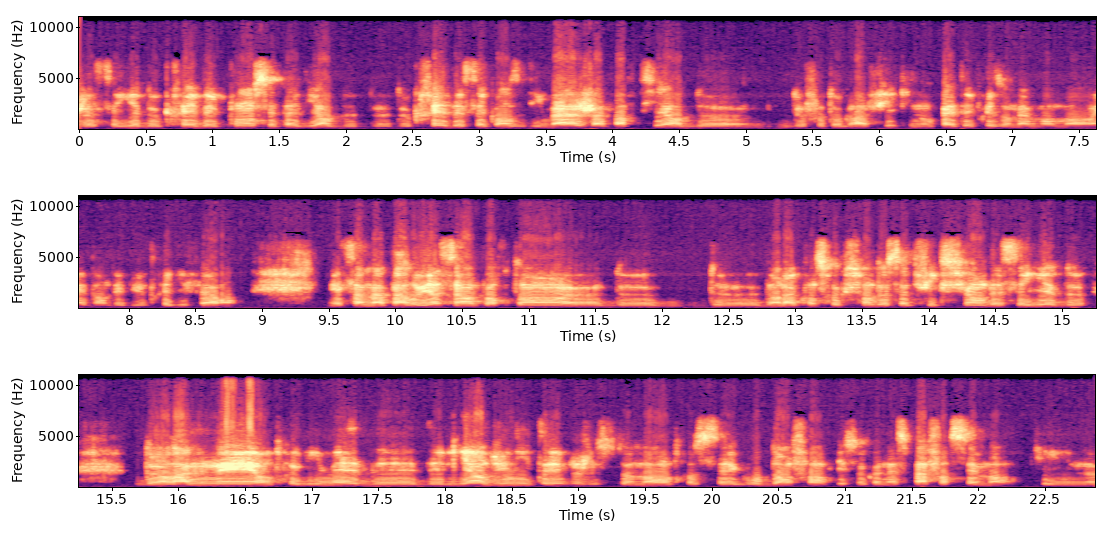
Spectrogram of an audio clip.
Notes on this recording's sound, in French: Par téléphone entre Marseille et Paris.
